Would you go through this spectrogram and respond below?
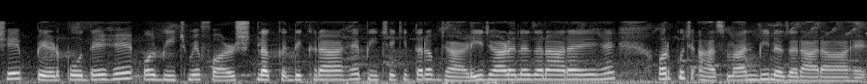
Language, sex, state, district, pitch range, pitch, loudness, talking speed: Hindi, female, Bihar, Jamui, 195-225 Hz, 220 Hz, -17 LUFS, 200 wpm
